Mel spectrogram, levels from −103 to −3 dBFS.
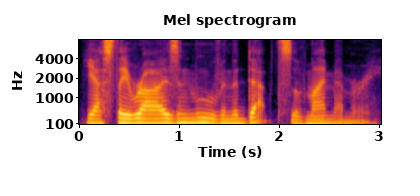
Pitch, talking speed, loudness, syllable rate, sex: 140 Hz, 220 wpm, -16 LUFS, 4.4 syllables/s, male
